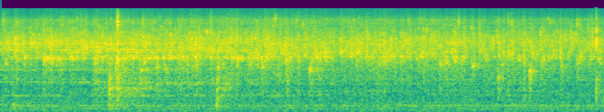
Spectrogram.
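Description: Cubes of salt pork frying in hot oil and melted butter: a steady hissing sizzle, with a couple of light clicks from a utensil.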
